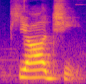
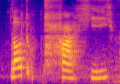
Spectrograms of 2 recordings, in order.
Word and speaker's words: Piaggi: Piaggi. That's how you say it. Not Pahi. Not Pagi. Pagi.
